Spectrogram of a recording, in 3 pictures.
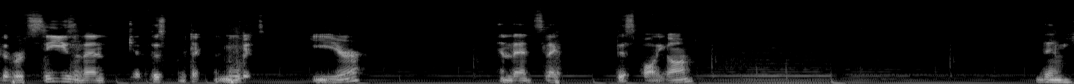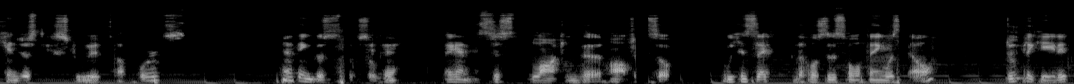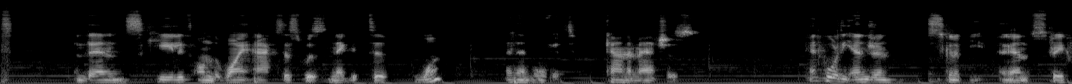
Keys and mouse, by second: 2.4 g, 6.3 click, 8.1 z, 9.1-11.3 drag, 12.1 e, 13.5-15.3 drag, 15.4 a, 19.1 l, 19.4 click, 20.7 shift+d, 22.0 click, 23.5 s, 25.5 g, 26.4-28.2 drag, 28.3 click, 29.2 shift+click, 32.0 click.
